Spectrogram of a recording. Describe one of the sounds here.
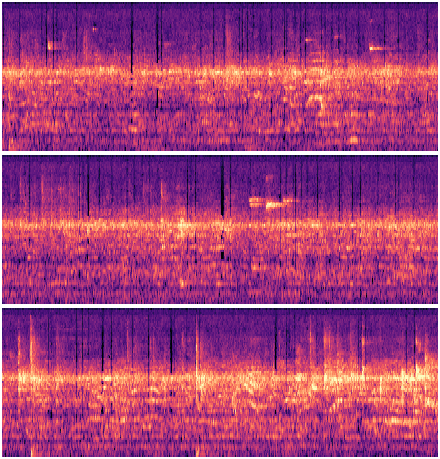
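A crowd murmurs and chatters throughout a large echoing gym.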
